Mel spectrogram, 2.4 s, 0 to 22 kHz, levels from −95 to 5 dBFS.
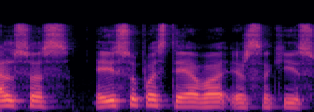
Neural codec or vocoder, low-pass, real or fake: none; 9.9 kHz; real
